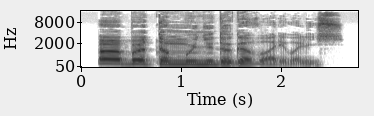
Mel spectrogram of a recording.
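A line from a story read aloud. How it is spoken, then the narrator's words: Snide laughter. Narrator (Russian): Ехидным голосом расхохотался этот засранец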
